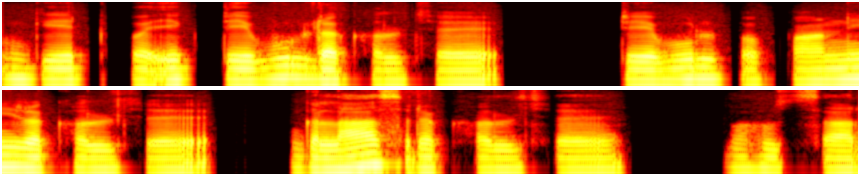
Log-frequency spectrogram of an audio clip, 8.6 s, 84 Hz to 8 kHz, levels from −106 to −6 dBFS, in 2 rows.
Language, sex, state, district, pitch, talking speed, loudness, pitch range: Maithili, male, Bihar, Saharsa, 105 Hz, 140 wpm, -24 LUFS, 100-115 Hz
